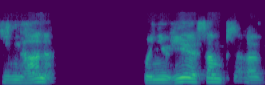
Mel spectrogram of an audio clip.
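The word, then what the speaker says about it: jñāna: i would write g-y-a-n-a gyana that's how it is it sounds to me and that's how we normally just could not pronounce this we can pronounce it gyana or nana both are correct right but here there's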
